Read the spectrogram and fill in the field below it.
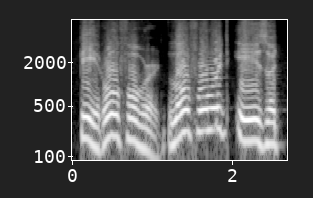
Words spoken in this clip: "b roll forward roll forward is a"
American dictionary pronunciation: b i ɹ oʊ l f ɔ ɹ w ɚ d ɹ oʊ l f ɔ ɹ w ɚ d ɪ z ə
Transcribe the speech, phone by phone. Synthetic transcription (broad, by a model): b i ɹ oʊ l f ɔ ɹ w ɚ d l oʊ f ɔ ɹ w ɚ d ɪ z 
